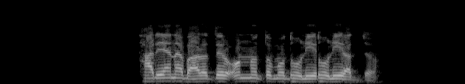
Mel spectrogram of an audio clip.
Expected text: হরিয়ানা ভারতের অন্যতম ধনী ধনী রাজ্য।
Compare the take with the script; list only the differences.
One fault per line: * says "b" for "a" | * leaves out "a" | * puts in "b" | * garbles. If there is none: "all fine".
all fine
